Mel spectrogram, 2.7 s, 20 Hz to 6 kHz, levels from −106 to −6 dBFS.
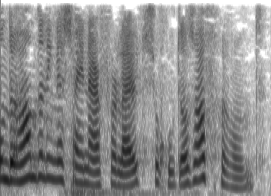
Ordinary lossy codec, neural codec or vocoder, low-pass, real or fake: none; vocoder, 44.1 kHz, 80 mel bands, Vocos; 5.4 kHz; fake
